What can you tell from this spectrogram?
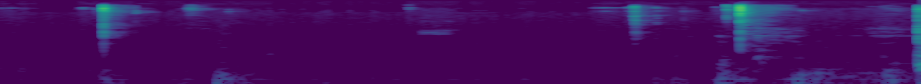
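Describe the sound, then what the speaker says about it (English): A few sharp, quiet snips of scissors trimming cotton wick, spaced apart against near silence, with two clustered together near the end. "I'm actually going to take my scissors and trim this in half"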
